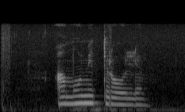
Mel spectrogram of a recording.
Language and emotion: Russian, neutral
